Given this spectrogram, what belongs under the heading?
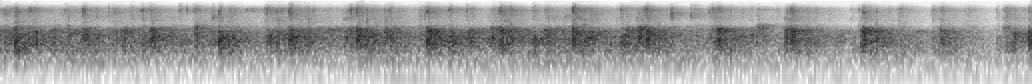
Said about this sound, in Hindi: पुनः एक बार जोरदार स्वाध्याय की तरफ से तालियां बजाकर स्वागत।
